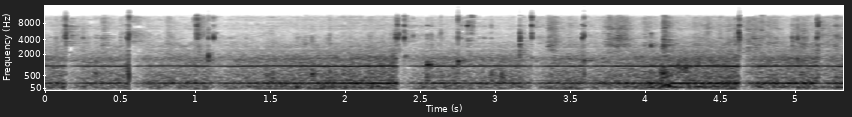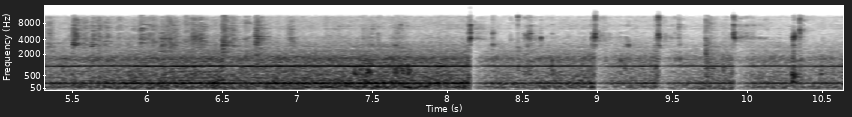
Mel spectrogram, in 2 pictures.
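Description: Wet, sticky chewing and mouth clicks from eating a coconut-coated glutinous rice cake (mochi) with a chocolate filling, many short clicks over a steady hiss and hum.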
